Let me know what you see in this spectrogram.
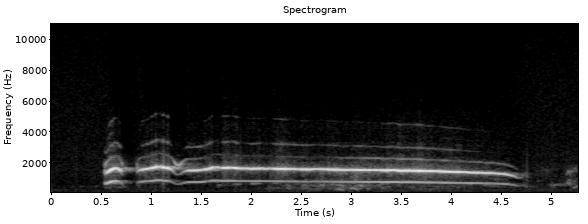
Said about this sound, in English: A rooster.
